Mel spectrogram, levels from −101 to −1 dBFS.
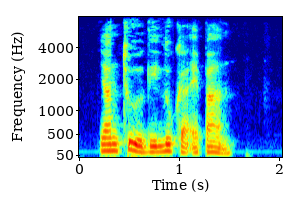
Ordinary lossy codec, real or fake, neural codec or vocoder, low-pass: Opus, 24 kbps; fake; vocoder, 44.1 kHz, 128 mel bands every 512 samples, BigVGAN v2; 7.2 kHz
